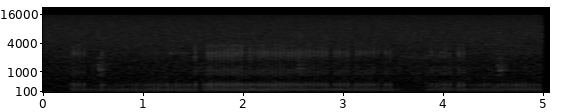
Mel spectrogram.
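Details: Happy Siamese cat having its face tickled, purring in a deep, even rumble of fast throbbing pulses that fade briefly near the start and again toward the end before resuming, then cutting off abruptly.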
